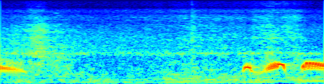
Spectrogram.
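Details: Spotted dove cooing, used as a lure to make other spotted doves coo and answer: a soft low hoot at the start, then after a quiet pause a short note followed by two longer, wavering hollow coos, over faint background hiss.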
